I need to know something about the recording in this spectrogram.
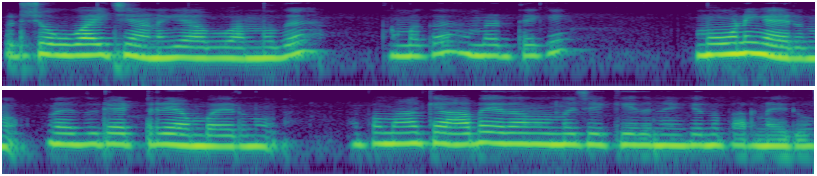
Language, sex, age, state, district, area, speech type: Malayalam, female, 30-45, Kerala, Kozhikode, urban, spontaneous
